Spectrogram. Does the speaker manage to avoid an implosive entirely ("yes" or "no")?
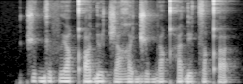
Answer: no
